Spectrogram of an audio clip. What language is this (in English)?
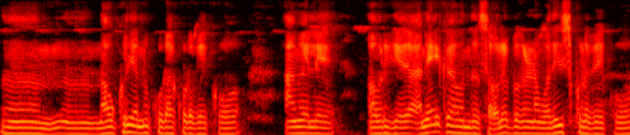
Kannada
